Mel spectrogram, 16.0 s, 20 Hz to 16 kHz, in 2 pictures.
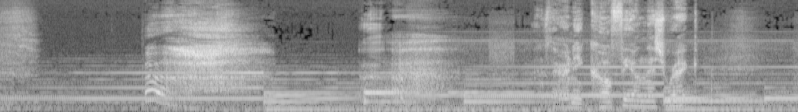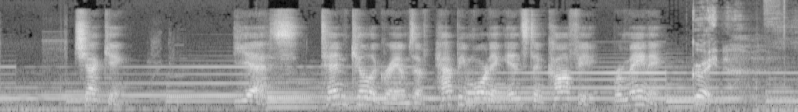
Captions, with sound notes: (yawn) Is there any coffee on this wreck? Checking. Yes, 10 kilograms of Happy Morning Instant Coffee remaining. Great.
